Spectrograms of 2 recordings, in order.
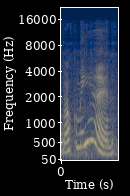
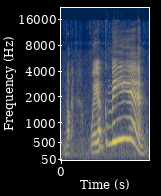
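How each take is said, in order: First: Said in the usual way. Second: Exaggerated Southern accent. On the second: Shown as a demonstration. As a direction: lay the Southern twang on thick. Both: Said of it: "I don't usually talk like that".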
